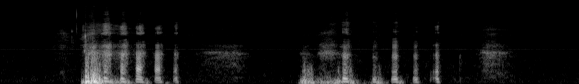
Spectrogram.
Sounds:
Laughter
